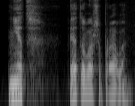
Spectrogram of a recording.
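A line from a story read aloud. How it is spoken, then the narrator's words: Sighing. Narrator (Russian): Хейдер вздохнул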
